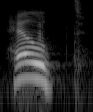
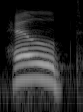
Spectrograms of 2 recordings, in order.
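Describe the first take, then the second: The two takes are said the same way.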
